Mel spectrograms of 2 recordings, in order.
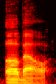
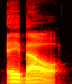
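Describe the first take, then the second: First: The unstressed vowel is reduced to a schwa. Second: The unstressed vowel keeps its full quality. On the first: "American English is a vowel with a schwa" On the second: "In Indian English"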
